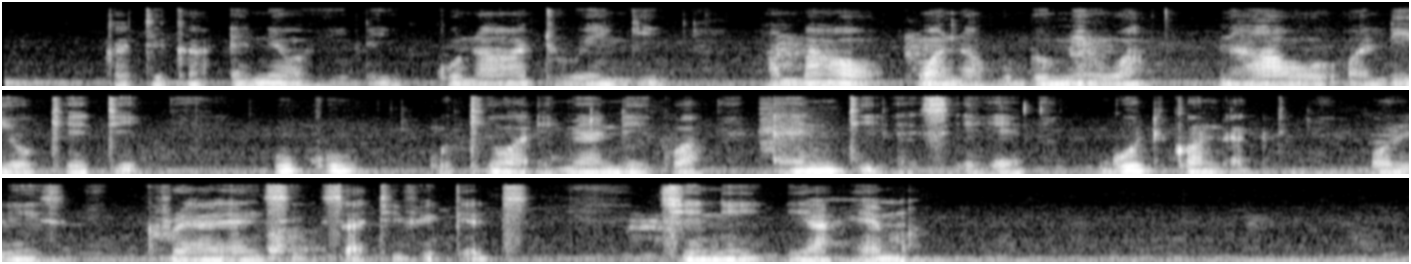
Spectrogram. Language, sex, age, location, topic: Swahili, male, 18-24, Kisii, government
